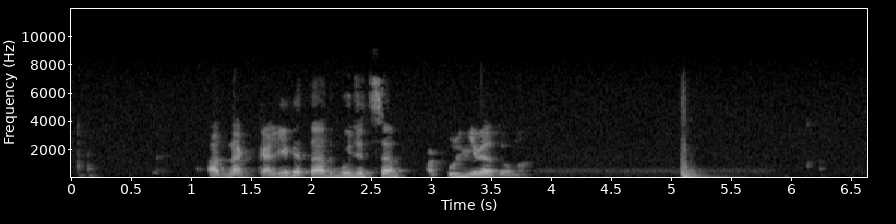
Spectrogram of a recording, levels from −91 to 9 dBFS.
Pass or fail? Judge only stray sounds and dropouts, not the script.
fail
